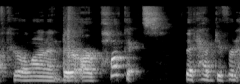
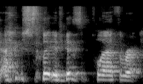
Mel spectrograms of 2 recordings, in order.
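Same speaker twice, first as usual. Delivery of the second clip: usual speaking voice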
